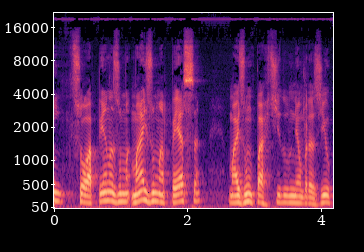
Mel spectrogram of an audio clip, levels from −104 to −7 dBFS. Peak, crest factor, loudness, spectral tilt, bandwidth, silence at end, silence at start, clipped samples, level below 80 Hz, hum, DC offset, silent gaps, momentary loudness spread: -10 dBFS; 14 dB; -24 LUFS; -5 dB/octave; over 20 kHz; 0 s; 0 s; under 0.1%; -52 dBFS; none; under 0.1%; none; 6 LU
